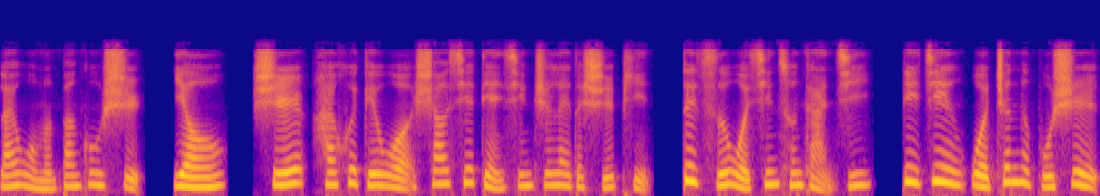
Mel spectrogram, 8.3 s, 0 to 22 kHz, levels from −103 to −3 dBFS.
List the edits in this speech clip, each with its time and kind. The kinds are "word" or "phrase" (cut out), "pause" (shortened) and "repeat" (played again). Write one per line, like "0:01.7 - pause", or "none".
0:01.8 - pause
